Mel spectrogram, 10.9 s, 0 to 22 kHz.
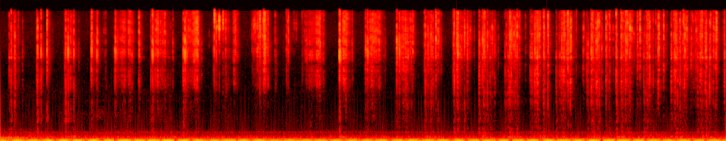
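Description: Long acrylic nails scratch and tap the rim and underside edge of a large solid ice block lying on its side on a dark towel. Quick, fairly regular bright scratchy bursts, roughly two per second, sit over a steady low hum around 59 Hz that carries most of the energy. Each scrape and tap dies away almost at once.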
